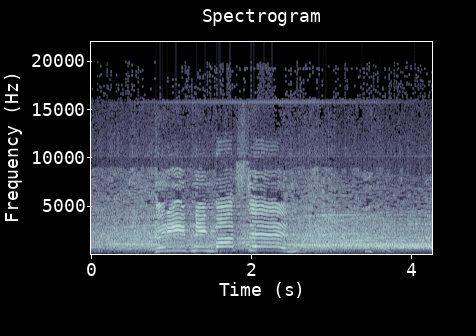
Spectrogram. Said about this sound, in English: About 3,000 people were in the audience at the new MGM Music Hall. They were excited for Wu's speech. They gave her an ovation before she even started.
